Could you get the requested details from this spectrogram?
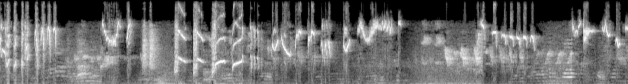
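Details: Song of a female orange-headed thrush, meant to draw a male into singing: a dense, fast stream of sharp clicks, high whistles and twisting trills, with short pauses between rapid bursts.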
